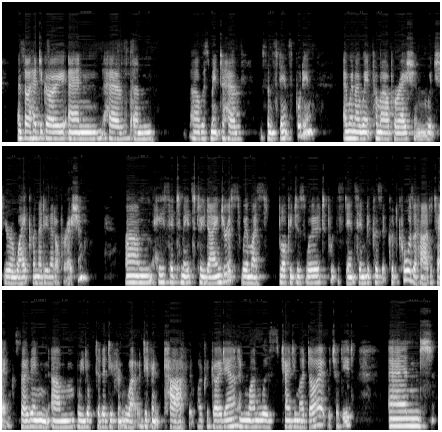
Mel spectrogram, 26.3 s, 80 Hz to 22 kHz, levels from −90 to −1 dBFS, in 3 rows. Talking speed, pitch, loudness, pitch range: 190 wpm, 180 Hz, -13 LUFS, 175-195 Hz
